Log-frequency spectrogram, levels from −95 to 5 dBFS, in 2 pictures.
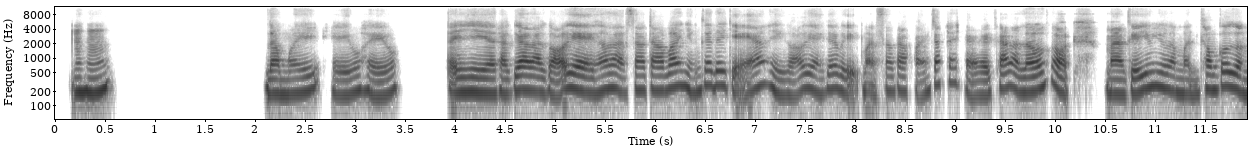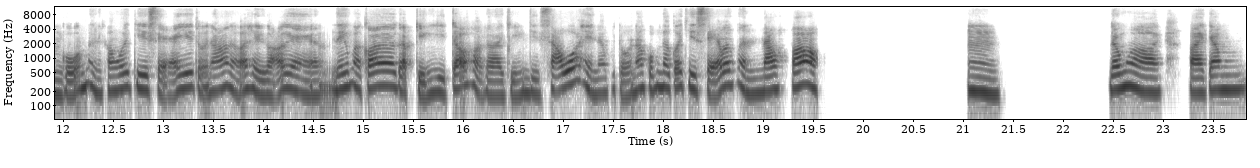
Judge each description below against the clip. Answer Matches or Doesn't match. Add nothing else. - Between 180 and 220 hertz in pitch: Matches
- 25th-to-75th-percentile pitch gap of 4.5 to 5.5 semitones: Doesn't match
